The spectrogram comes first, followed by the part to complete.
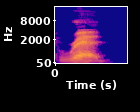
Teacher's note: fact all the time when we stop something um like red I'm doing the main stoppage of that D sound in my throat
